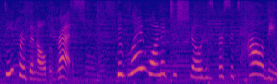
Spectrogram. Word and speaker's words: Boué: Boob. You're really having a good time with his name today. I'm not a very good pronunciator of Bubé.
